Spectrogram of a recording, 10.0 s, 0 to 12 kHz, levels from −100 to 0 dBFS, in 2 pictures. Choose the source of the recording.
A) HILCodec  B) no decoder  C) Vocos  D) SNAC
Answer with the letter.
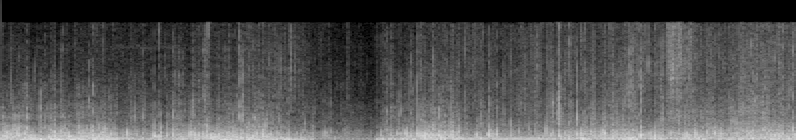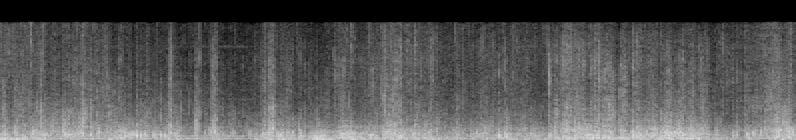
B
